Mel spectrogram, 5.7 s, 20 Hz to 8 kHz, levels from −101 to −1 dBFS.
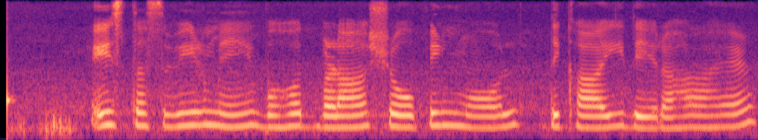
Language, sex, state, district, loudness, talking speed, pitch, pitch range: Hindi, female, Haryana, Charkhi Dadri, -17 LUFS, 115 wpm, 220 Hz, 210-235 Hz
